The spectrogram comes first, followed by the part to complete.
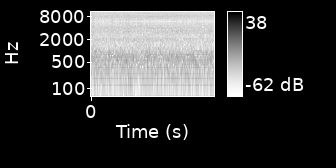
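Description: Fast water of a small stream rushing over shallow riffles: a steady rush with no breaks.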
